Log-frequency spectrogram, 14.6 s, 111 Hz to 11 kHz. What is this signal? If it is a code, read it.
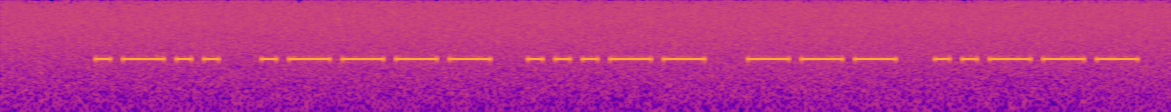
Morse code, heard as a keyed tone, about 7 wpm, 980 Hz. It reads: L13O2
